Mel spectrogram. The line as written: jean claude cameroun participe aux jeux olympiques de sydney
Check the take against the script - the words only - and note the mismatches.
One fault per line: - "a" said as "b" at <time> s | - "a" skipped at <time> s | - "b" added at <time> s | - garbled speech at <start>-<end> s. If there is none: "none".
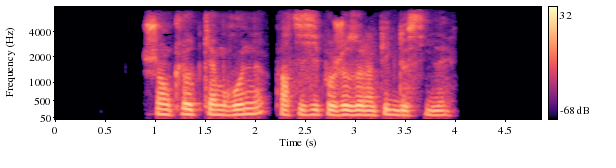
none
